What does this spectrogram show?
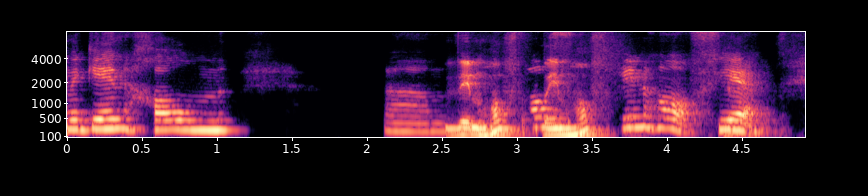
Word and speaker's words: Wim Hof: Wim Hof.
